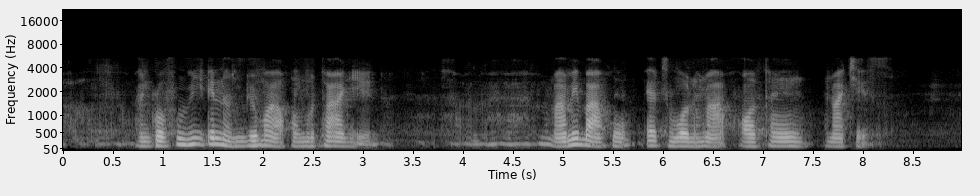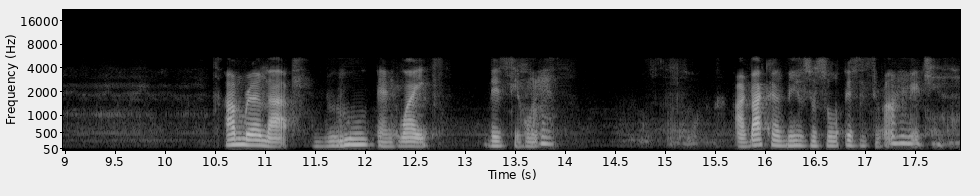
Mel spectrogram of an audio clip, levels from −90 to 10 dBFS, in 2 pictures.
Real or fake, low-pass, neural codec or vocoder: fake; 5.4 kHz; autoencoder, 22.05 kHz, a latent of 192 numbers a frame, VITS, trained on one speaker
